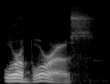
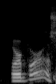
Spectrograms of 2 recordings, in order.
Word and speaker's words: Ouroboros: We're here today to talk about episode one titled Ouroboros, right? Ouroboros? – Mm-hmm.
